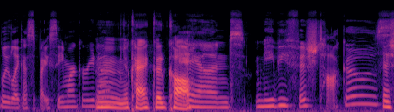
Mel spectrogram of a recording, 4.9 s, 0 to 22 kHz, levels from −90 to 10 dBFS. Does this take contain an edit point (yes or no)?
no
